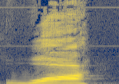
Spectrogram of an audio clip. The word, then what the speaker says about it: Waukesha: Waukesha is Waukesha. Emphasis on first syllable, short E on second syllable. Waukesha.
